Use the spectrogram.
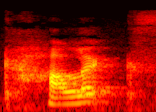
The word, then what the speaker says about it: Calix: Next is the name Calix, a bit like Alex but with a C at the front, but it's spelled C-A-L-I-X.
